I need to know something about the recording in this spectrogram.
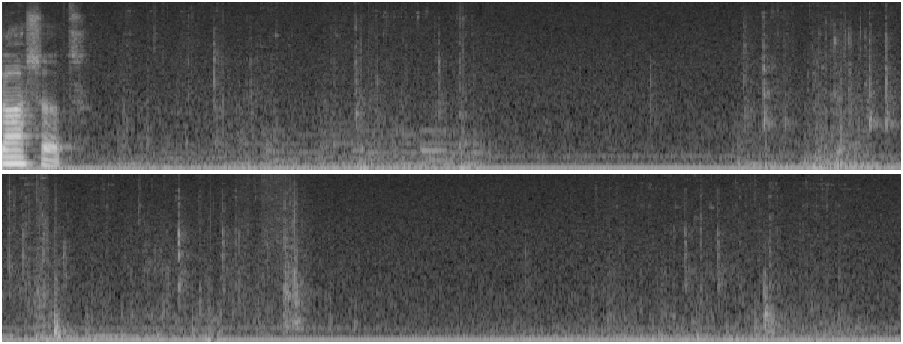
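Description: Light footsteps patter as a game character walks.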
